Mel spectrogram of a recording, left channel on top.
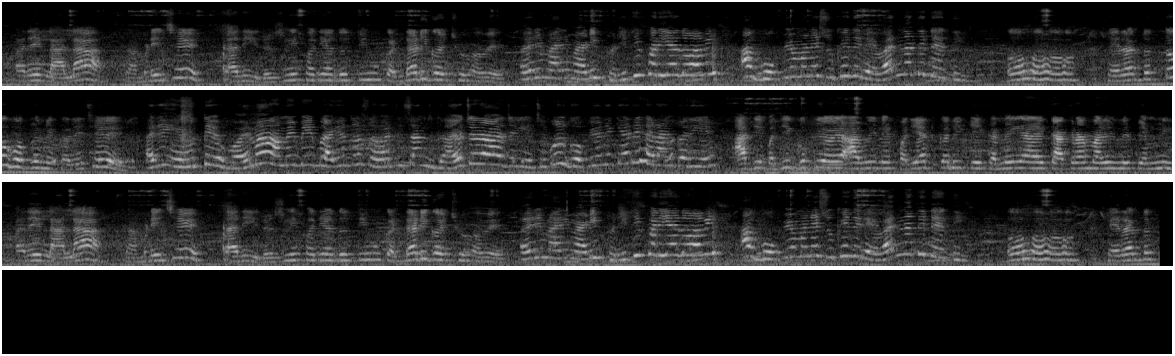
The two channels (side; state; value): right; drops out; at 11.6 s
